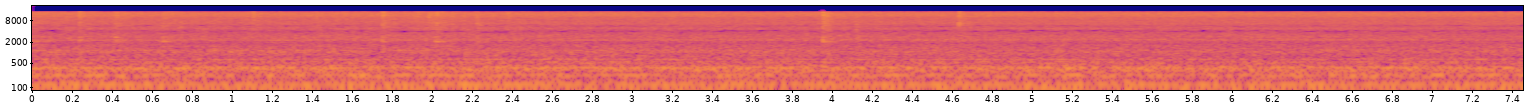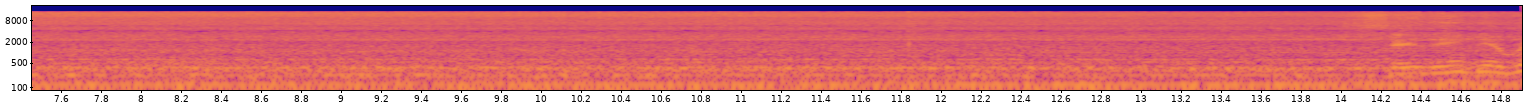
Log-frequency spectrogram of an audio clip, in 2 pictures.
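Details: Gas furnace test run after a tune-up that cleaned the blower squirrel cage and the area around the inducer: smooth, constant drone from the inducer and burners with no scraping or banging; blower ticking is mentioned. Normal startup.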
